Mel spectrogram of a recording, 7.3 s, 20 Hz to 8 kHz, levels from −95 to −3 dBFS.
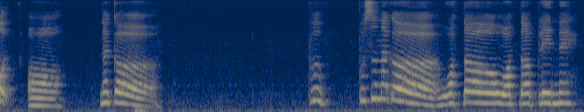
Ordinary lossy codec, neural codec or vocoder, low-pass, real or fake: none; none; none; real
